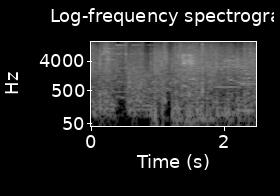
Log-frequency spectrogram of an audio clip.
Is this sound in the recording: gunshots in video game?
yes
